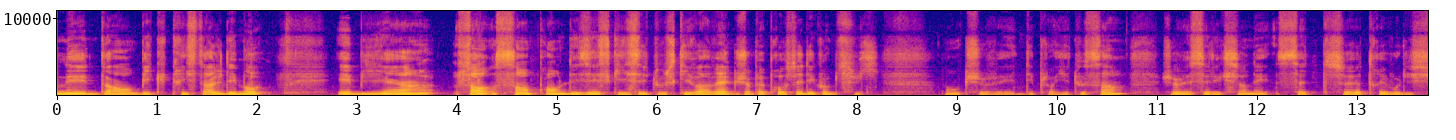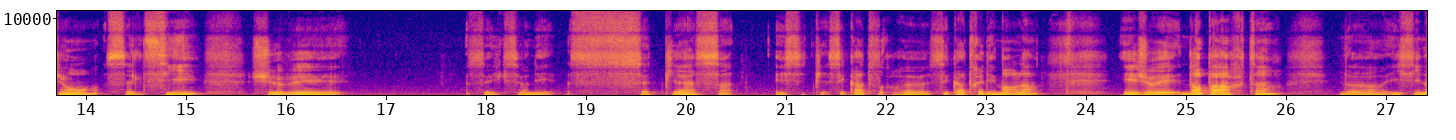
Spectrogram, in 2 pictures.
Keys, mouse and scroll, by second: 8.0 click, 9.4 click, 12.0 click, 13.8 ctrl+click, 18.9 ctrl+click, 20.5 ctrl+click.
